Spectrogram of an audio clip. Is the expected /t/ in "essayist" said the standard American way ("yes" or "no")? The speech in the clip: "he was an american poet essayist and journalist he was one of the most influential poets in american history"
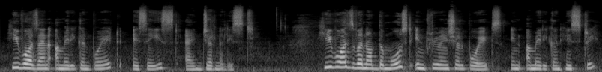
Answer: yes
